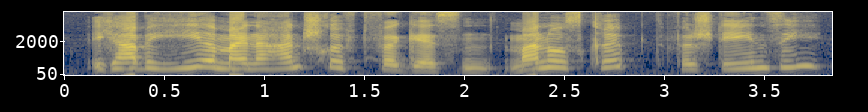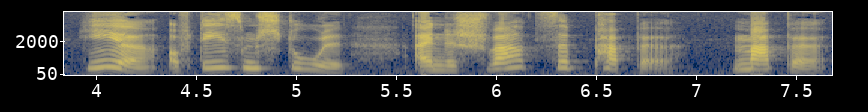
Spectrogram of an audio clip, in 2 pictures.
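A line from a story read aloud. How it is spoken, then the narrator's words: Agitated shouting. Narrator (German): schreit, der immer röter wird und stößt mit dem Stock auf den Boden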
